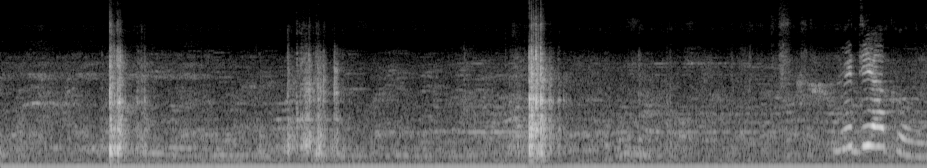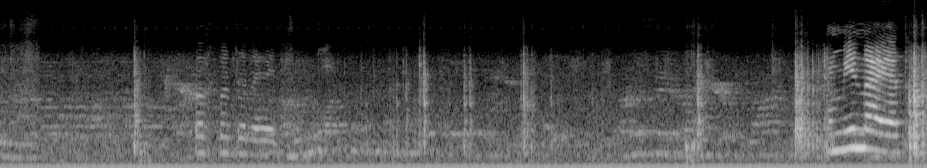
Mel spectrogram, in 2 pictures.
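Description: Young children talk and call out nearby.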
